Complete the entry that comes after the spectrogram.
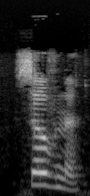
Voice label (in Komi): "сӧвны", Komi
